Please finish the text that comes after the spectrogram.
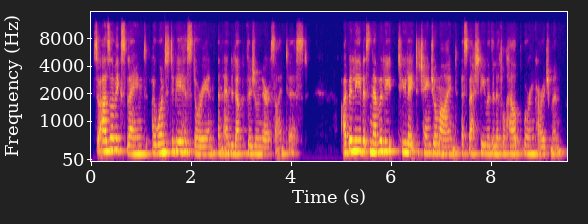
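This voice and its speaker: A woman's voice: mid-range voice, a little fast, darkish tone. A young woman neuroscientist who gives a prepared talk and then answers a question in an earnest, thoughtful way. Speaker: neuroscientist storyteller.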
